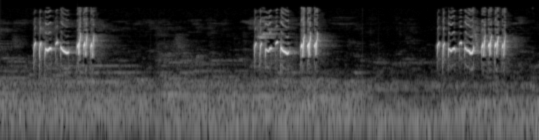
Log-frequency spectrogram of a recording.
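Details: Kutilang emas, the black-crested bulbul, gives lively repeated phrases of bright, bubbly whistles ending in sharp rising notes, each burst about three seconds apart against steady low-frequency background hum.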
